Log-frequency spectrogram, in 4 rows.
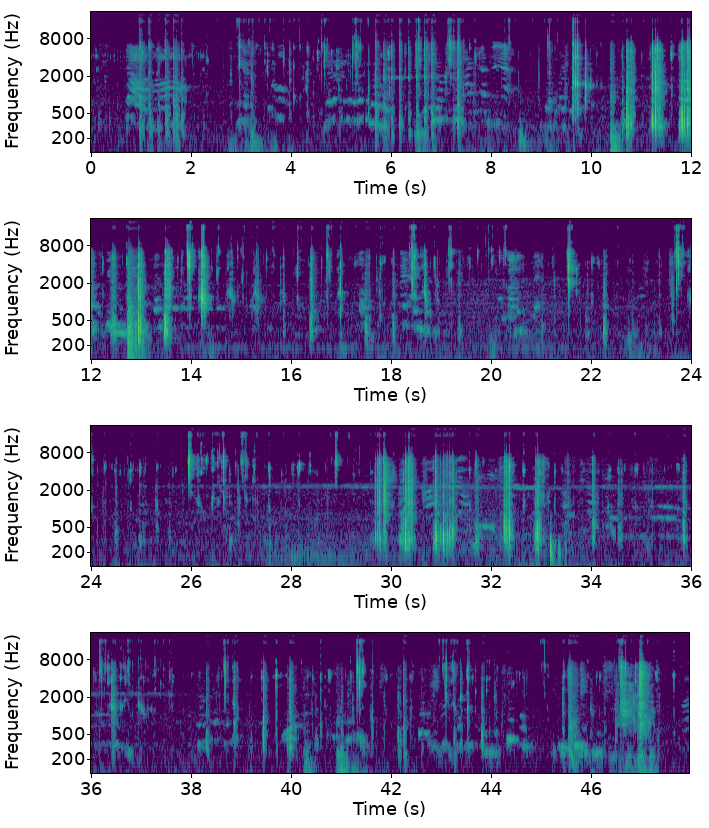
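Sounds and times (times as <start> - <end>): person crunching and chewing: 2.0 - 7.6, 9.6 - 10.0, 10.6 - 19.8, 21.5 - 22.5, 23.3 - 44.2.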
